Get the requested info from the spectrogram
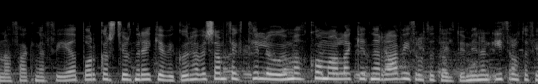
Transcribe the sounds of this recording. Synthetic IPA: nafaknaɾ̥fiaðpɔɾkarst̪jowɾt̪nɾeːjcaviːkʏɾ̥ɦaːvɪsamθext̪ʰːɪlːœɣʏmaðkʰɔːmaːwlacːɪt̪naraːviθɾowht̪at̪elt̪ʏmɪnːanʔiːθɾowht̪af

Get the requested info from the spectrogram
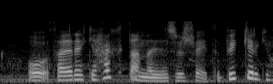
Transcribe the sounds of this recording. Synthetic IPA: ɔɣθaðɛɾɛhcɪɦajxt̪anːaðiθɛsɛɾsveːjt̪θupʏcːɪɾɛhcɪh

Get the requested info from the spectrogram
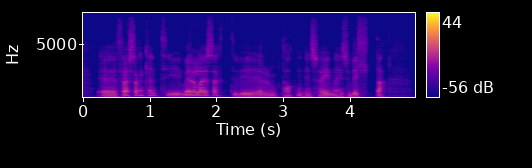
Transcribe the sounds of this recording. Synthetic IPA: θvɛrsak̪ancʰɛnt̪imeːjɾalajðɪsaxt̪vɪðɛɾʏmt̪ʰɔwhknɪnhɪnsreːjnahɪnsvɪl̥t̪a

